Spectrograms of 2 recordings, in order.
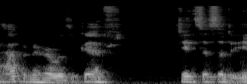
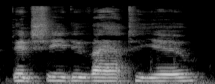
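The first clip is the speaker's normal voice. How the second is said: easy, slow, higher-pitched South Carolina drawl; 5 semitones higher, 3 dB louder than usual. Reading a secretary's lines as she questions Ian: Southern Carolina accent. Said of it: "in a Southern Carolina accent".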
